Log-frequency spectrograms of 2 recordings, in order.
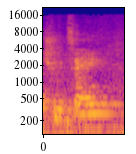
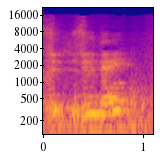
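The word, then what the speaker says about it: Zhu De: so in the English we used to say Chute, now it's Zude.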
